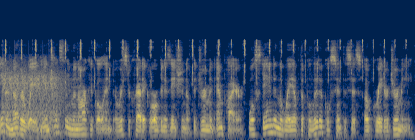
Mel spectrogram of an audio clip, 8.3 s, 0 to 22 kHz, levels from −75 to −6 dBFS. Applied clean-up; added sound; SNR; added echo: none; Clock + Gunshot, gunfire; 7 dB; none.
